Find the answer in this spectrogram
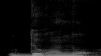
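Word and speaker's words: Doisneau: Перше, поговоримо про Роберг, е-е, Роберг Дуано, хоча тут є буква С, але вона не читається.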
